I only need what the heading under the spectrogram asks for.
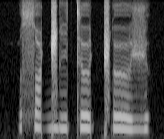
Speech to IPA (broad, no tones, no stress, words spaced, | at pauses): sˤɵɡ͡ǁitɵ ǁɵʒ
